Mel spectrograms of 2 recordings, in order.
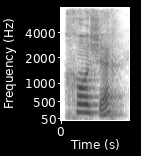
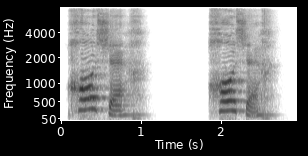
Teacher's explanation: Now in Yemenite Hebrew, there is a proper distinction between the soft kaf and the chet. The soft kaf in Yemenite Hebrew is the ch, and the chet is further back in your throat, a proper guttural ch. So, where in modern Hebrew they say choshech for darkness, choshech, in Yemenite Hebrew they'll say choshech.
